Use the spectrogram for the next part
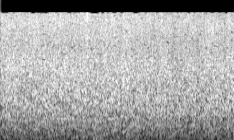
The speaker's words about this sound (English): How about some applause? Thank you.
